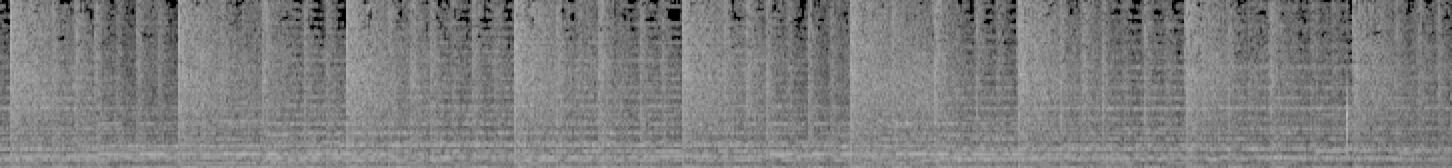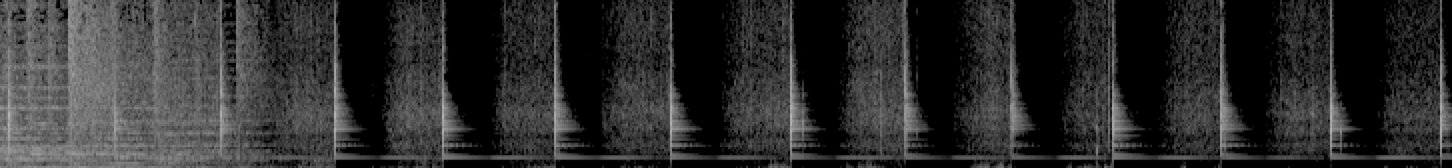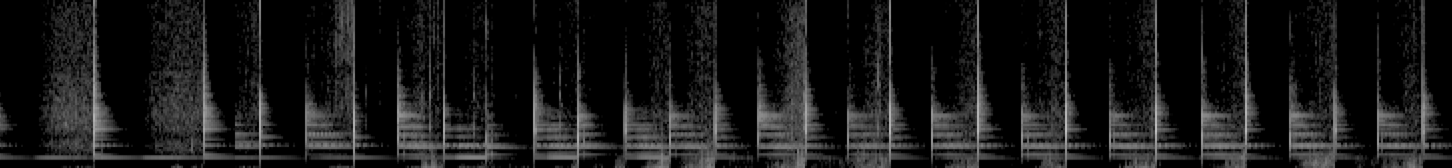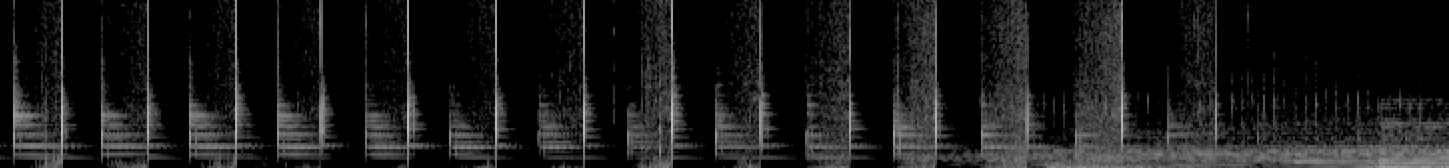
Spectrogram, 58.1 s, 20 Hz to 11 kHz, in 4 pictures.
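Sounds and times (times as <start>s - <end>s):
stone striking ringing rock: 0.0s - 55.9s.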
